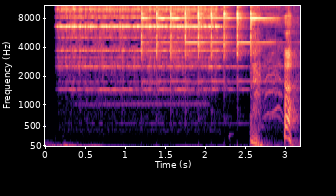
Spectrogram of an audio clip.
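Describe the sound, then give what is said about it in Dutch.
A bright metallic bell rings steadily for a few seconds, its sustained ringing tone fairly loud, then gives way to a brief clatter and a couple of sharper struck sounds at the end. “Even die bel erin.”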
